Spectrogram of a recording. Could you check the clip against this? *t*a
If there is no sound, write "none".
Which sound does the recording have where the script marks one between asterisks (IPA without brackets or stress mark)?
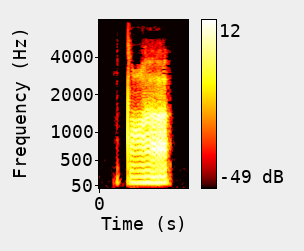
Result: tˤ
